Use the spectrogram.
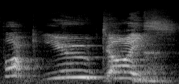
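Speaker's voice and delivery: loud, high-pitched outburst at the dice; angry curse. Real, not acted. Player cursing the dice after a bad roll, angry shout.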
